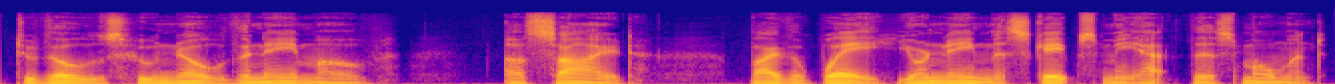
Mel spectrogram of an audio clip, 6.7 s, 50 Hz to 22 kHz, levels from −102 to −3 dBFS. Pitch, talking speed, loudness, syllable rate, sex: 90 Hz, 160 wpm, -19 LUFS, 4.4 syllables/s, male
